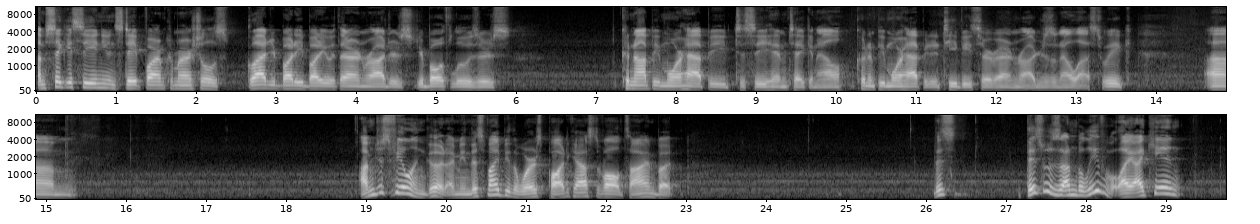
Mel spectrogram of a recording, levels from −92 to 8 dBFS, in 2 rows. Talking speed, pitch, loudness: 135 wpm, 130 Hz, -21 LUFS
